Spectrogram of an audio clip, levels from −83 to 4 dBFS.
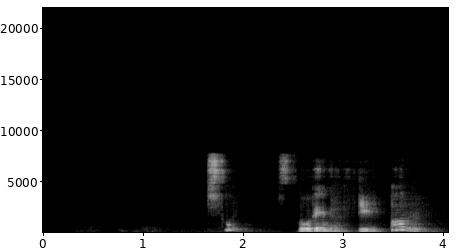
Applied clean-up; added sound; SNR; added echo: neural mask model DeepFilterNet 3.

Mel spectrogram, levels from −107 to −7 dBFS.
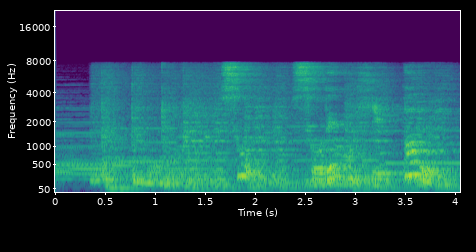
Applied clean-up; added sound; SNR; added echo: none; Wind instrument, woodwind instrument; 17 dB; reverberation time 0.9 s.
